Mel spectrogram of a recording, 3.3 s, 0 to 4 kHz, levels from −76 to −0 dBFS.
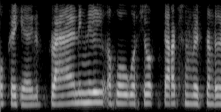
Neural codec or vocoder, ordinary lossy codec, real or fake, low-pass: codec, 16 kHz, 1 kbps, FunCodec, trained on Chinese and English, 50 frames a second; none; fake; 3.6 kHz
